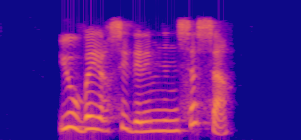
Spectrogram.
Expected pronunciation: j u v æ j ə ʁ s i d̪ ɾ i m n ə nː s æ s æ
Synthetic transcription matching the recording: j u v æ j ə ʁ s i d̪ ɾ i m n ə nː s æ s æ

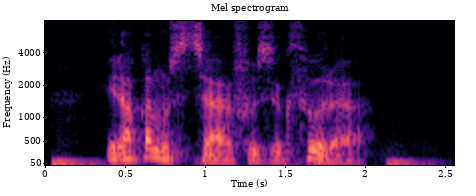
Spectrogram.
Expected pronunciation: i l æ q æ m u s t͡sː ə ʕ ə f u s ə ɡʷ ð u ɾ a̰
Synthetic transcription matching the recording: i l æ q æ m u s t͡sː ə ʕ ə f u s ə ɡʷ θ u ɾ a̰

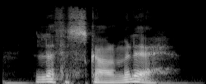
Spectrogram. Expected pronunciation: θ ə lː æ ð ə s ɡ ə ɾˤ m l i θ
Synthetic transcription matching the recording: θ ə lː æ θ ə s k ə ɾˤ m l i ħ

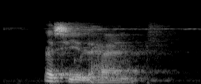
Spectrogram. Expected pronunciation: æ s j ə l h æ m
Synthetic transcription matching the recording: æ s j ə l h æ n

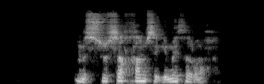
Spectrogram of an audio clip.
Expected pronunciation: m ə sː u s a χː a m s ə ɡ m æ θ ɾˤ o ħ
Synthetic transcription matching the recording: m ə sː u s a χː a m s ə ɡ m i θ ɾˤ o ħ

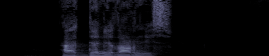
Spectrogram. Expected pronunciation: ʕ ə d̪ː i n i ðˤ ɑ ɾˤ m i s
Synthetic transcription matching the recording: ʕ ə d̪ː æ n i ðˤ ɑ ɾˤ n i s

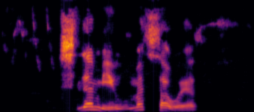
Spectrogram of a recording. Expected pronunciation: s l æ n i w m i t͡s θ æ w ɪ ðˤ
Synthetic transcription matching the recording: s l æ m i w m æ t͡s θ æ w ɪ ðˤ

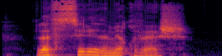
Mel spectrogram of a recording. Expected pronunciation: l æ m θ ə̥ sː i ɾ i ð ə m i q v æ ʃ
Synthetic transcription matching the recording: l æ θ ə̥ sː i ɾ i ð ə m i q v æ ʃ

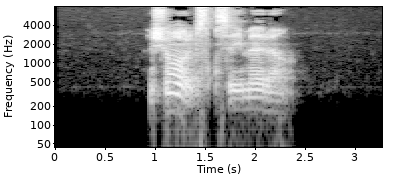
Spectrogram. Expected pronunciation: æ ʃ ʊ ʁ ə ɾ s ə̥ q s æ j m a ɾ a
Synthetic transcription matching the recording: æ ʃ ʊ ʁ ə ɾ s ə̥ q s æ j m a ɾ a

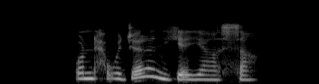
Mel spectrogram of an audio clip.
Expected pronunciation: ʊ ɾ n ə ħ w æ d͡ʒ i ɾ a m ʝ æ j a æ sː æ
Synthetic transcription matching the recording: ʊ ɾ n ə ħ w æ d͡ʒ a ɾ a n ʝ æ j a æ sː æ

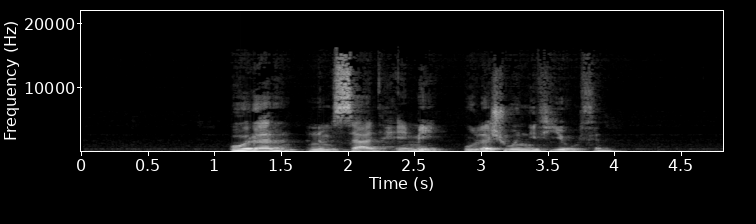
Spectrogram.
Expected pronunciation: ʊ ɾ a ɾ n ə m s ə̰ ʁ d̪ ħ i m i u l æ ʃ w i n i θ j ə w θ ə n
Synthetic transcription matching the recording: ʊ ɾ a ɾ n ə m s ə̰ ʕ d̪ ħ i m i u l æ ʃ w i n i θ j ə w θ ə n

